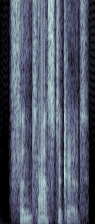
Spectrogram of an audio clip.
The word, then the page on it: fantasticate: British English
